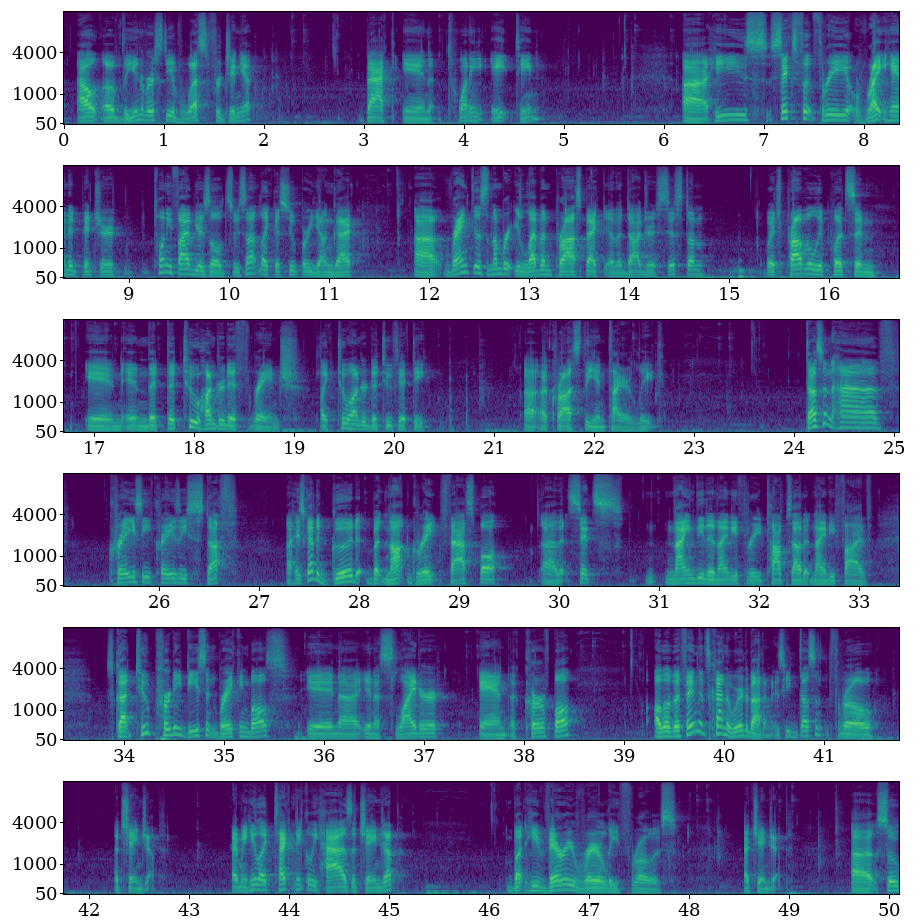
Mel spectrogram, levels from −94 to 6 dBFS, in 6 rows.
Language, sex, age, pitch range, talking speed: English, male, 20-39, 105-150 Hz, 150 wpm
